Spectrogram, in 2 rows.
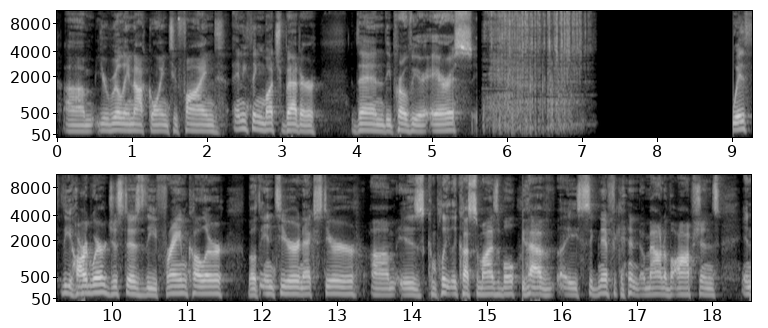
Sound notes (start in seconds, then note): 5.6 cardboard ripping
